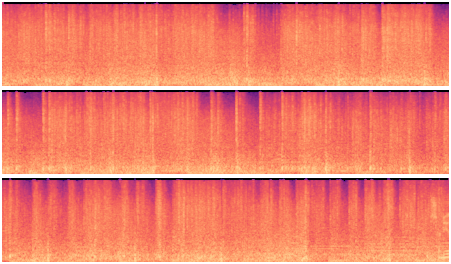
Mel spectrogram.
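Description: Massed procession drums and bass drums (tambores and bombos) of a Holy Week drum corps playing together: a dense, unbroken stream of strokes with deep bass-drum booms underneath.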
